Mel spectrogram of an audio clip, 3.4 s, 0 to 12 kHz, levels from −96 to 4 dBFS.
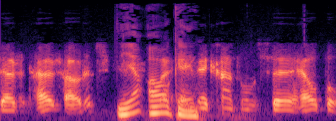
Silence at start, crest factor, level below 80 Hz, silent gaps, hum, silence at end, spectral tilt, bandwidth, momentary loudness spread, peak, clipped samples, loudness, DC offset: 0 s; 14 dB; -44 dBFS; none; none; 0 s; -8 dB/octave; 10.5 kHz; 6 LU; 0 dBFS; under 0.1%; -14 LUFS; under 0.1%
